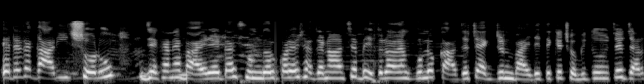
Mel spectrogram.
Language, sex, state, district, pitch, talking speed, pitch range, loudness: Bengali, female, West Bengal, Kolkata, 290 Hz, 195 wpm, 275-315 Hz, -13 LUFS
